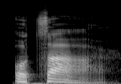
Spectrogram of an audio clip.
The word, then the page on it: otsar: hebrew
